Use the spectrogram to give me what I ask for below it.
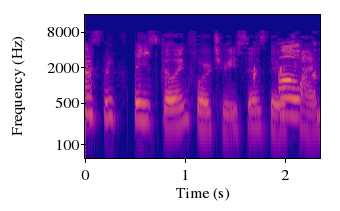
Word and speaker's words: Teresa: So yeah, I mean, Soro, I have no idea how to pronounce your name. I'm sorry. Just like start talking. Hello. Yo, what's good, Teresa?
